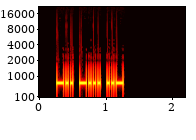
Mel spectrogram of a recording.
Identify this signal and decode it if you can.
Morse code, heard as a keyed tone, about 34 wpm, 700 Hz. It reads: DBU
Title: All Cut Numbers - 3-Digit 35wpm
